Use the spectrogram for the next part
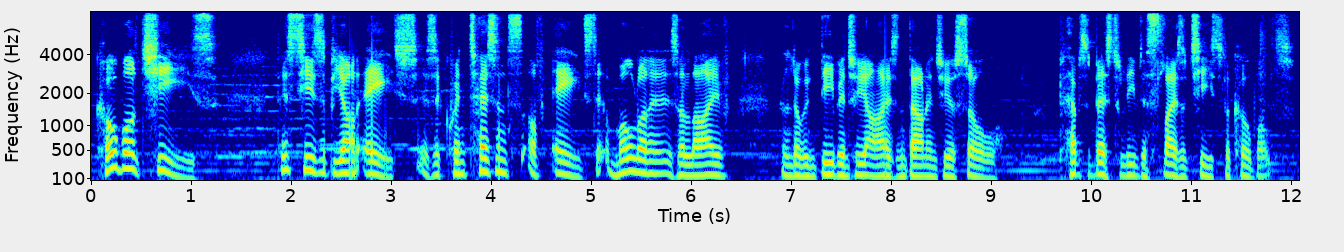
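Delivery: ordinary talk, nothing marked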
